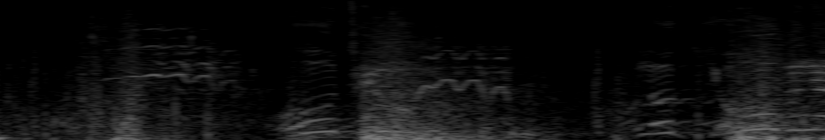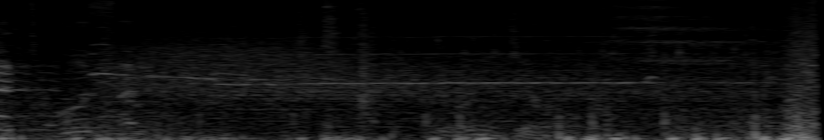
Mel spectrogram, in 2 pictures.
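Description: A horse gallops with heavy thudding hooves.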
